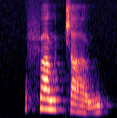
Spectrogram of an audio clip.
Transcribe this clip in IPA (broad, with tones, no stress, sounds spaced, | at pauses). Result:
f a˧ w c a˨˩˨ w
